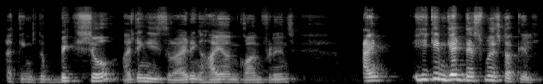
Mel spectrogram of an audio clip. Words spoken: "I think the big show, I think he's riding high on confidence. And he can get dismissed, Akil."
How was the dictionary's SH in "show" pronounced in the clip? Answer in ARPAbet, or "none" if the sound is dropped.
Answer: SH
